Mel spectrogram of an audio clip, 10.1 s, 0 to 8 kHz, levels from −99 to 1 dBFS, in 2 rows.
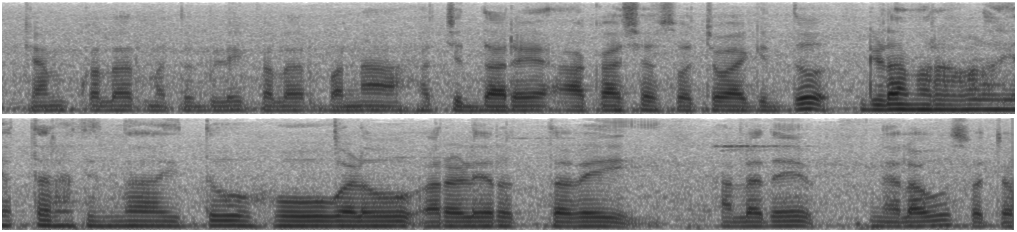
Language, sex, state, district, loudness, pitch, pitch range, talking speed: Kannada, male, Karnataka, Belgaum, -20 LUFS, 115 Hz, 110-125 Hz, 125 wpm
